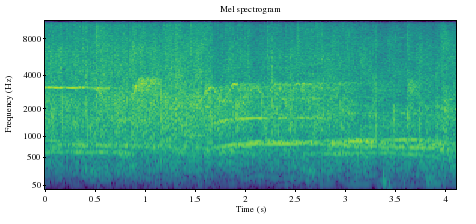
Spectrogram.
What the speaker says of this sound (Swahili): Makofi kwa kijana msafi.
